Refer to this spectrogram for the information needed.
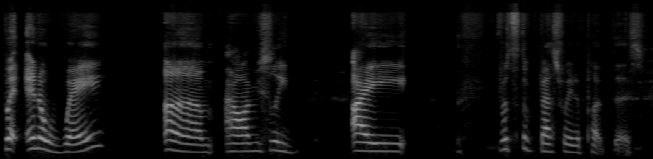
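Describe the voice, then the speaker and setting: A woman with an average-pitched voice chats as co-host of a live discussion show. She is informal, opinionated and emphatic, and the sound is very dry with little room in it. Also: slow, no echo. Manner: animated, informal, emphatic, laughs readily.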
